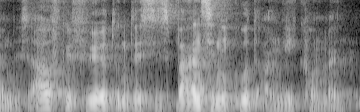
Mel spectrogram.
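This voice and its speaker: A man with a fairly low pitch speaks at a very fast pace in a dark, mellow tone that is somewhat breathy. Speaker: composer and musician. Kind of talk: interview.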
